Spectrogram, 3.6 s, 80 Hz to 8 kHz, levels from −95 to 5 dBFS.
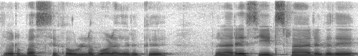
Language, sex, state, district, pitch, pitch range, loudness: Tamil, male, Tamil Nadu, Kanyakumari, 145 Hz, 135-150 Hz, -16 LUFS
